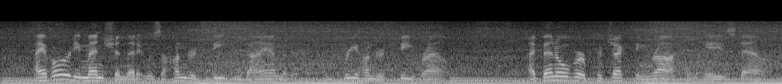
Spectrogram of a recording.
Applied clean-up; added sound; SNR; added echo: none; Accelerating, revving, vroom; 0 dB; none.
